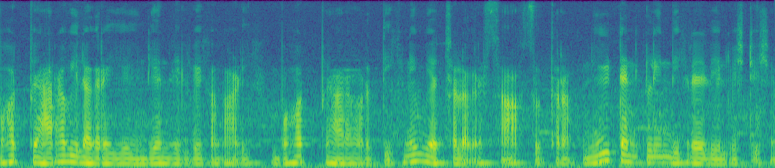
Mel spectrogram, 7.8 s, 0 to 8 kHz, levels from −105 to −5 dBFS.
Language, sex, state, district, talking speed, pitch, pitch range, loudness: Hindi, male, Chhattisgarh, Sukma, 240 wpm, 90 Hz, 85-105 Hz, -20 LUFS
